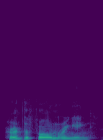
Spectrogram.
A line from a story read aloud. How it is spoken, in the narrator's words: answered Jonathan, his voice muted by his hand over the mouthpiece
